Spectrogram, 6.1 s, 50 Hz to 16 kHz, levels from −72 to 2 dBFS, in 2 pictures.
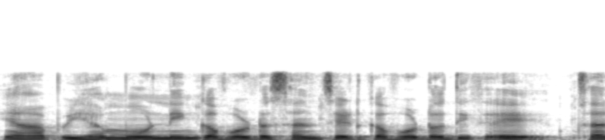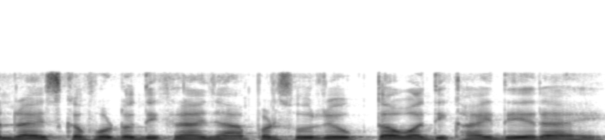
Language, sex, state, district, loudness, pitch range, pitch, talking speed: Hindi, female, Haryana, Charkhi Dadri, -13 LUFS, 150-165 Hz, 155 Hz, 260 wpm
